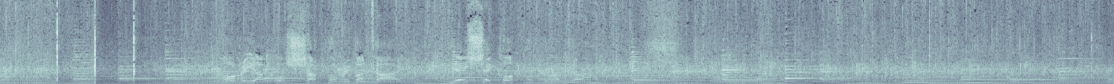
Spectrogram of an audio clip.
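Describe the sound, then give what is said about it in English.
A church audience gives a clap and a shout unto the Lord, sustained clapping mixed with shouts and cheering voices, a dense, steady wall of noise that holds at a loud level throughout. “In Christ's name, let's give a clap and a shout unto the Lord.”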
